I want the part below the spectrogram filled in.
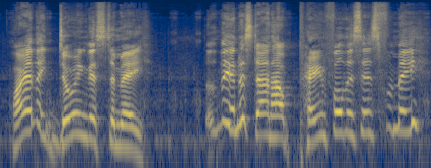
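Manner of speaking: high, loud distressed questioning; desperate, pained outcry; anguished plea. Acted. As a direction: wail the questions, voice climbing high. Anguished outburst in story.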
